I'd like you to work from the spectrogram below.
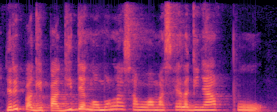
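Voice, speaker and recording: A young woman tells her story emotionally, slipping into the voices of the people in it. Her voice sits fairly high, with a gravelly fry and a husky edge. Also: fast. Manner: emotional, vivid retelling that acts out quoted dialogue. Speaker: testimony guest. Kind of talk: personal testimony, storytelling.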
